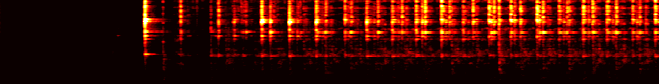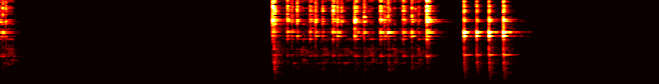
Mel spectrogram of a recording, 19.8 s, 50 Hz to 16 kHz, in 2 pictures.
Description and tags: Stirring Sugar In My Coffee
Stirring sugar with a small spoon. Recorded with iPhone 8.
drink, liquid, sound-effects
